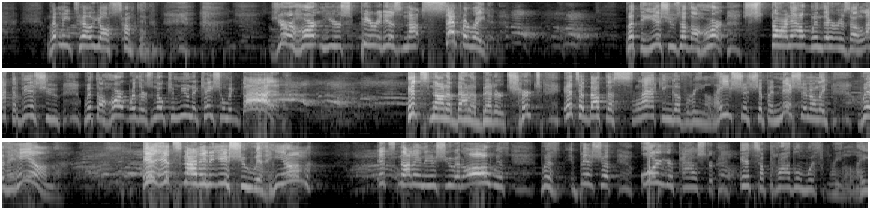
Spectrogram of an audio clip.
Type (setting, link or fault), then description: setting, large echoing room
